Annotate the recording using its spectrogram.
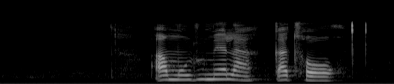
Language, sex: Northern Sotho, female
